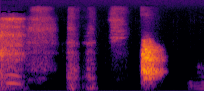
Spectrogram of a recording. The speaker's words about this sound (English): dog, obviously. Dog's happy.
